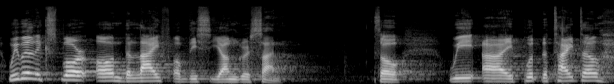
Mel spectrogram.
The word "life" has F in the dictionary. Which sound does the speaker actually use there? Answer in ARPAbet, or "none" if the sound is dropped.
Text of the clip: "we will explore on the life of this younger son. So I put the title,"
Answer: F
